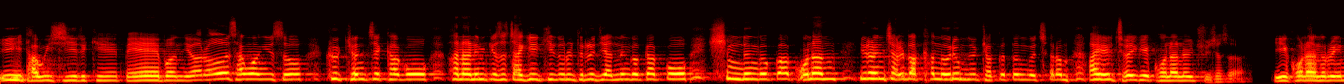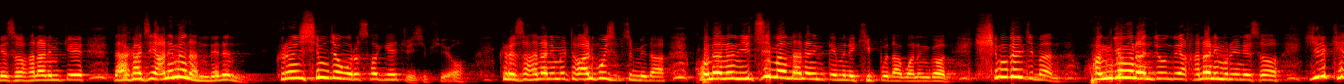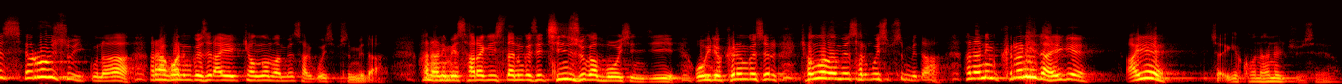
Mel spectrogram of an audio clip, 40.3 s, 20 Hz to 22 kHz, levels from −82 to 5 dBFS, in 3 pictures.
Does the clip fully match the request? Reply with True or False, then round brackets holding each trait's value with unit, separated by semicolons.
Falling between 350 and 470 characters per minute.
True (360 characters per minute)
